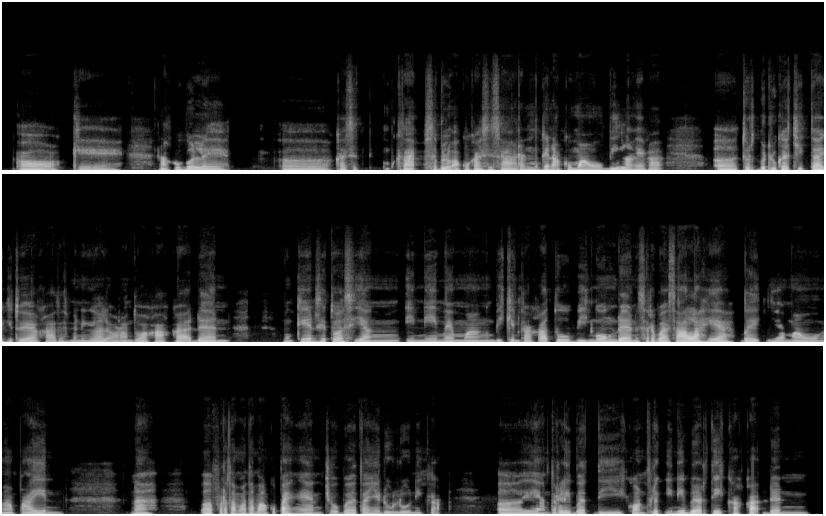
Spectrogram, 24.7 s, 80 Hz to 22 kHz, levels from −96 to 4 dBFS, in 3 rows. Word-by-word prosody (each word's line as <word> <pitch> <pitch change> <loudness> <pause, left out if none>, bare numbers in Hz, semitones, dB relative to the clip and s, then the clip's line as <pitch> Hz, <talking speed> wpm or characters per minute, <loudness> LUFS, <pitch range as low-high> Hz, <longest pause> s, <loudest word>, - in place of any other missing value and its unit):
Oh, 160 0 +3
oke. 140 -1 -10 0.8
Nah - - +1
aku 215 - -2
boleh, 155 -3 +4 0.7
eee, 150 -1 -1
kasih 145 +2 -3 0.2
m - - -13
ta 145 - +5 0.2
sebelum 160 -3 +1
aku 160 - -5
kasih 155 +1 +1
saran 145 +7 +1
mungkin 205 +3 -1
aku 230 - -6
mau 155 -2 +2 0.2
bilang 155 +3 +2
ya, 155 - -2
Kak, 160 - -2 0.5
eee, 165 -1 +3
turut 170 -1 -3
berduka 165 +1 +2
cita 165 +3 +2
gitu 160 0 -7
ya, 155 - +2
Kak, - - -3
atas 155 - -5
meninggalnya 145 -2 -2
orang 145 0 -3
tua 145 -1 0
Kakak, 130 +5 0
dan 140 -1 +3 0.7
mungkin 185 +5 0
situasi 160 -4 +1
yang 150 0 -3
ini 160 +3 -3
memang 150 -3 -1 0.2
bikin 145 +1 -4
Kakak 135 +4 0
tuh 215 - +3
bingung 185 +8 +2
dan 150 -1 +7
serba 155 -3 +3
salah 190 +6 +7
ya, 170 0 +3 0.2
baiknya 145 +4 0
mau 150 -3 -1 0.2
ngapain. 145 +5 0 0.8
Nah, 160 -1 +3 0.5
eee, 185 -1 +4
pertama-tama 180 +2 +2
aku 260 - -12
pengen 175 -5 +2
coba 160 -2 0
tanya 160 0 0
dulu 145 0 -2
nih, 150 - -8
Kak, - - -6 0.6
eee, 165 0 +3
yang 165 - 0
terlibat 165 -1 +2
di 155 0 -3
konflik 160 +1 0
ini 215 +9 -1
berarti 170 +7 +4
Kakak 155 0 +2
dan 150 -1 -2
155 Hz, 165 wpm, -23 LUFS, 150-170 Hz, 0.8 s, dan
